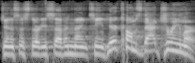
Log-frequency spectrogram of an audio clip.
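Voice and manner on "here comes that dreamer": pitched-up, sarcastic, hate-filled derisive jeer. Quoting the brothers sneering at Joseph: imitating sarcastic, hateful brothers. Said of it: "you can hear the sarcasm and the cynicism and the hatred in their voice".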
